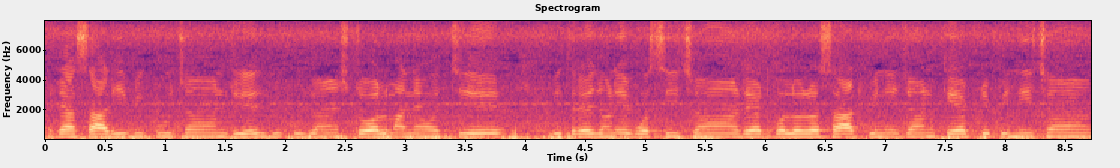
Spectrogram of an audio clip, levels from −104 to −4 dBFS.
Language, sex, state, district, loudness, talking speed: Odia, female, Odisha, Sambalpur, -16 LUFS, 130 wpm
